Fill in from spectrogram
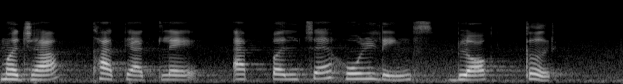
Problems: background sounds at intervals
